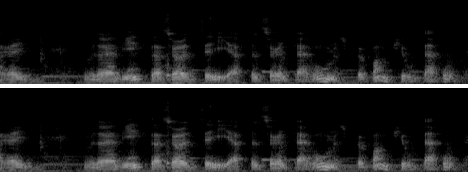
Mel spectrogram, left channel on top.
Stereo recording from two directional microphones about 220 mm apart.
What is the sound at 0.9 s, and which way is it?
Speech, 5° right (ahead or behind).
